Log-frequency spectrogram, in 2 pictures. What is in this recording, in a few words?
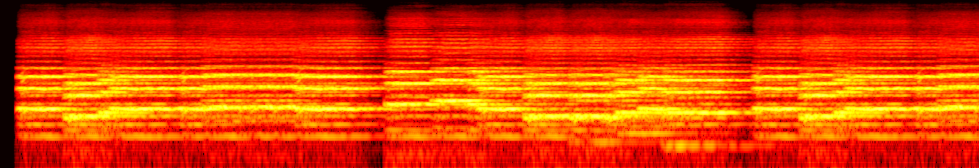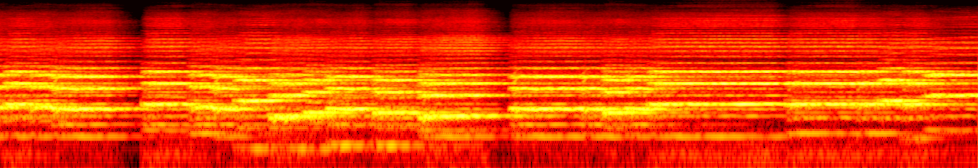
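soprano, Practise Music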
